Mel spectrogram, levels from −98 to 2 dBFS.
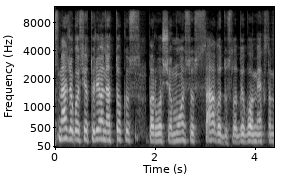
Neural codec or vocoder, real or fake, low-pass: vocoder, 44.1 kHz, 128 mel bands, Pupu-Vocoder; fake; 10.8 kHz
